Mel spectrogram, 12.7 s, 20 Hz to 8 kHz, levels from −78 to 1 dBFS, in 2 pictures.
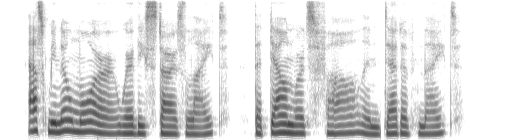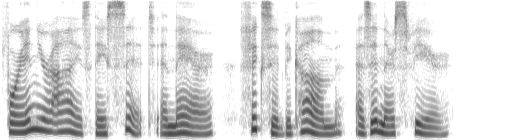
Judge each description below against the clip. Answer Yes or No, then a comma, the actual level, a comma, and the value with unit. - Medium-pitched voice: Yes, medium, 170 Hz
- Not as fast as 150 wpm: Yes, average, 140 wpm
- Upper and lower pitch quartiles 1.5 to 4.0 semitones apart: Yes, average, 3.3 semitones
